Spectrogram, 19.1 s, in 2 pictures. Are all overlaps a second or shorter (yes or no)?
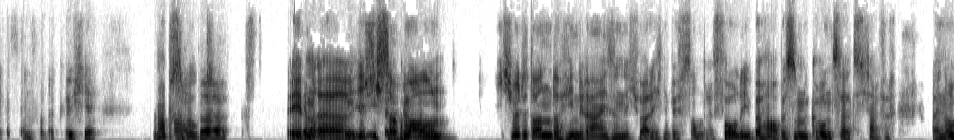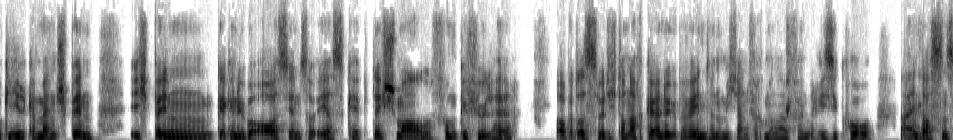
no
